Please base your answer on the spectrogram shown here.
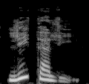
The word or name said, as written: Italie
